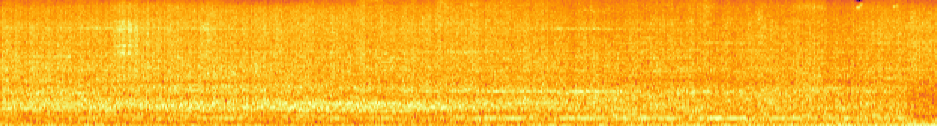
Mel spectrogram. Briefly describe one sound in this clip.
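A freight train rumbles past with steady clattering and screeching of wheels on rails.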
